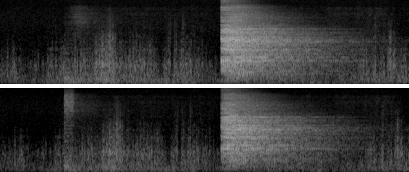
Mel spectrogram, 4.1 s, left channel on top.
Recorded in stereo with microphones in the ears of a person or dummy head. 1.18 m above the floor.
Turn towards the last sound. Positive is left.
turn(degrees=20)  # may be behind; listen again after turning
